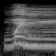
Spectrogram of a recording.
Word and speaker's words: 扔: 錯啊，呢個字嘅正音讀音係 wing 啊。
